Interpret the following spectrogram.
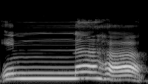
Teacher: इन्नहा नून मुशद्दद पे गुन्ना भी करना है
